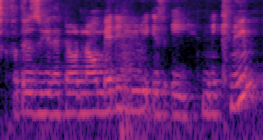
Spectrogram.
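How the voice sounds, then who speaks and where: A woman with a South African accent speaks in an animated tone at moderate pace, with audible room echo and noticeable background noise. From South Africa, Mpumalanga. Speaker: YouTuber. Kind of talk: casual chat. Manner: loud.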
